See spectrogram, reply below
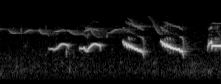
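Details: Sabiá thrush singing a series of rich, slurred whistled phrases, some rising and some falling, delivered in quick succession with brief gaps, finishing on a short steady whistle; a faint thin high whistle runs behind.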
